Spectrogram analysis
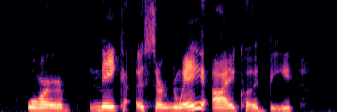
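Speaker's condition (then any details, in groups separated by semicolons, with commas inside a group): Friedreich's ataxia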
